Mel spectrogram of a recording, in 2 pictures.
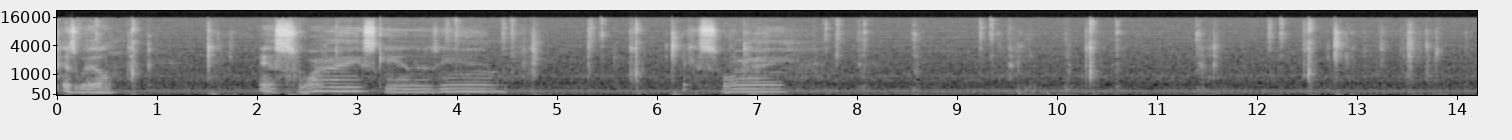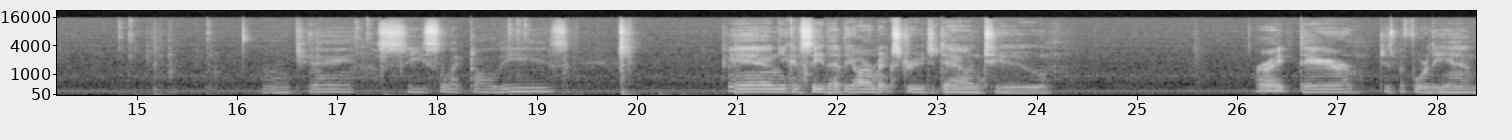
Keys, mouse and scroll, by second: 1.4 s, 3.6-6.8 drag, 5.9 s, 7.4 click, 12.5 s, 13.6 middle click, 13.7 scroll up 1, 14.8 middle click, 15.5-16.8 middle drag, 16.8 click, 17.2 c, 17.3 c, 19.4 KP_1.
